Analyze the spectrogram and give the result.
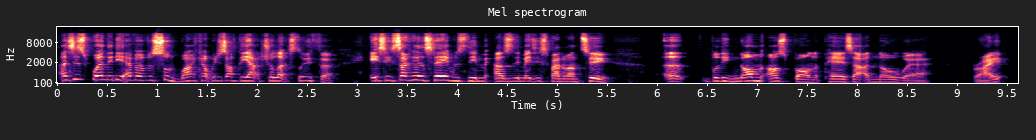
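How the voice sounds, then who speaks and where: This young-sounding British man in his twenties talks fast in a high, animated, fairly bright voice. Hosting on YouTube, he rants at his viewers in a casual, exasperated way, full of filler words.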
